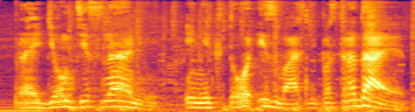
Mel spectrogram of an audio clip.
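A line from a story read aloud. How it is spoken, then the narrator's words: Sepulchral, hoarse voice. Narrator (Russian): сказал один из офицеров, тот, что с замогильным хриплым голосом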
